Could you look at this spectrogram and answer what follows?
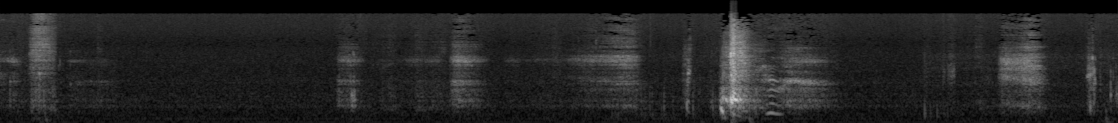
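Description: Sniffs and small catches of breath, then one sharp, explosive sneeze, followed by more sniffling.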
